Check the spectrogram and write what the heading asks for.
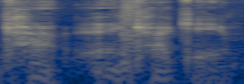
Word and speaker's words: kake: It's kumikata, kazushi, sukuri, and kake. You spell kumikata K-U-M-I-K-A-T-A. Kazushi is spelled K-U-Z-I-S-H-I. Sukuri is spelled T-S-U-K-U-R-I. And kake is spelled K-A-K-E.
